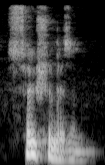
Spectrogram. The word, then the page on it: socialism: British English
